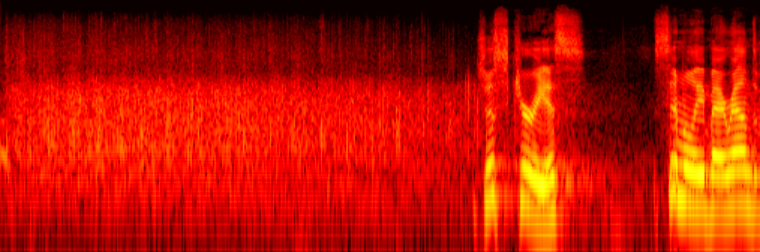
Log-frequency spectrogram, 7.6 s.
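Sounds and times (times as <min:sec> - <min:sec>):
crowd applauding: 0:00.0 - 0:05.4
speech: 0:04.8 - 0:05.9, 0:06.6 - 0:07.6.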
